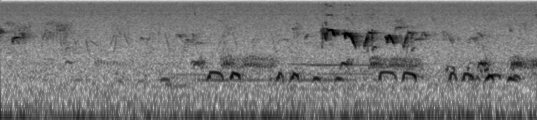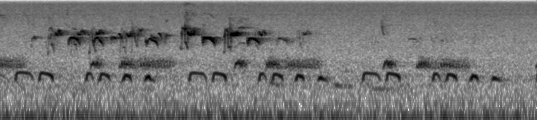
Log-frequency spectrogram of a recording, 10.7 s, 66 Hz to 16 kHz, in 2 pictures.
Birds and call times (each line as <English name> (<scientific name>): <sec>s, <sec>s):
Red-eyed Dove (Streptopelia semitorquata): 4.9s
Common Bulbul (Pycnonotus barbatus): 7.3s
Ring-necked Dove (Streptopelia capicola): 8.3s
